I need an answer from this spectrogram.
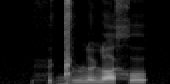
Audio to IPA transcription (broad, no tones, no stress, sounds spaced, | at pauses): h ʉ ɡ͡ǁ ʉ ɳ e ɳ a x ʊ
